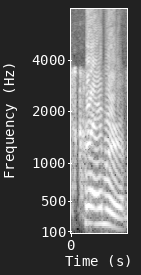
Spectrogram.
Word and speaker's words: Kremer: First of all, is it pronounced Kremer or Kramer? – It's Kramer, like Seinfeld.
